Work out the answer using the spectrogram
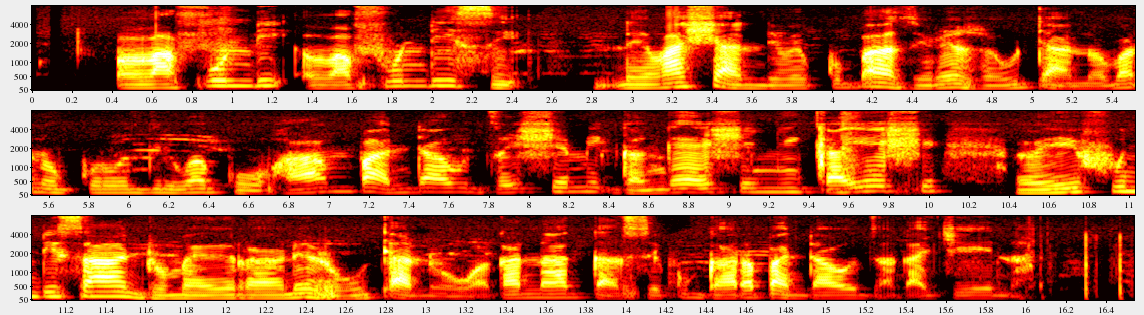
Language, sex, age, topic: Ndau, male, 18-24, health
